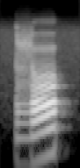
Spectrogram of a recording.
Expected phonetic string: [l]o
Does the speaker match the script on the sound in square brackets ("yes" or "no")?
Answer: no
